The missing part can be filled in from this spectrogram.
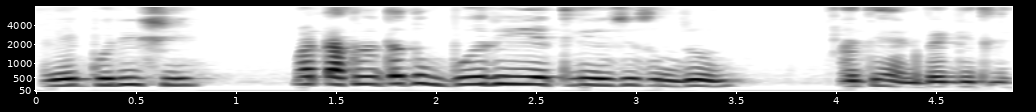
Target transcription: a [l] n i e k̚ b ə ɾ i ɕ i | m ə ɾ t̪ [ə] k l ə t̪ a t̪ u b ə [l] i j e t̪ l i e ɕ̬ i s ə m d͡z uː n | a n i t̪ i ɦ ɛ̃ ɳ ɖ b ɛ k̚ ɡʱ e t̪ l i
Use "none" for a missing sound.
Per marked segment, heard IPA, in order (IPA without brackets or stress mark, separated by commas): none, a, ɾ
